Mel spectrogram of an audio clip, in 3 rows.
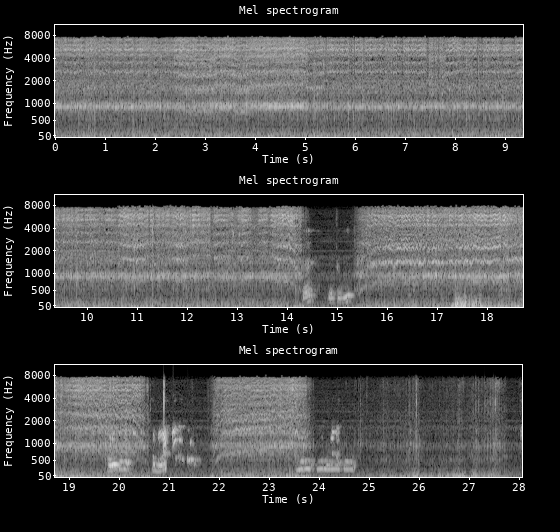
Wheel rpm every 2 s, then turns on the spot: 230, 220, 230, 230, 230, 230, 210, 60, 200, 210, 70, 140, 10, 30.
20-22 24-26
